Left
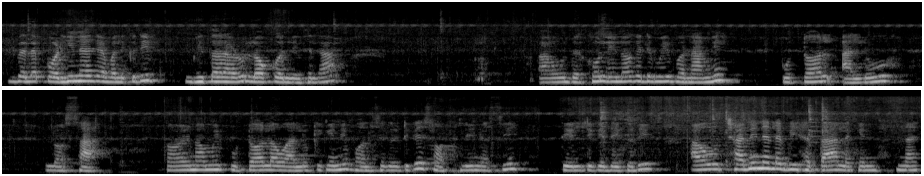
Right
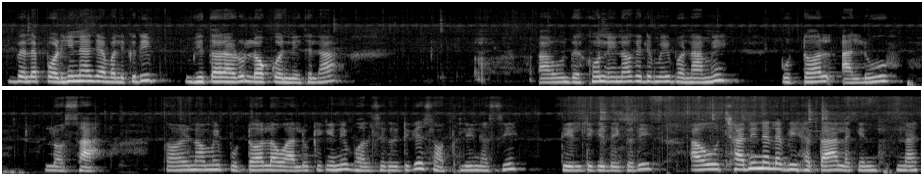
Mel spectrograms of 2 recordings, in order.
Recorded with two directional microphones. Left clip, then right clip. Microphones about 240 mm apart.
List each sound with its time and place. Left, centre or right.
0.1 s speech: right
5.3 s speech: right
